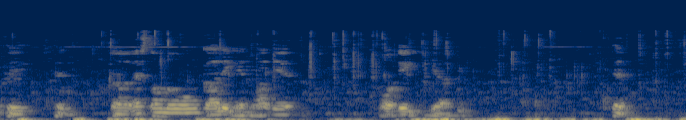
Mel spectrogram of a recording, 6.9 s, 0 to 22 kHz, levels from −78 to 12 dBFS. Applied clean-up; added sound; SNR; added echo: classical method WPE with log-MMSE.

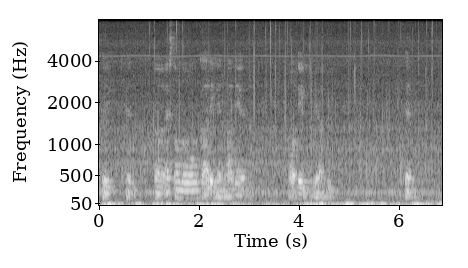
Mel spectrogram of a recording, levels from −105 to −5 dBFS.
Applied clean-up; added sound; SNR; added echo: none; Boiling; -4 dB; reverberation time 0.3 s.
